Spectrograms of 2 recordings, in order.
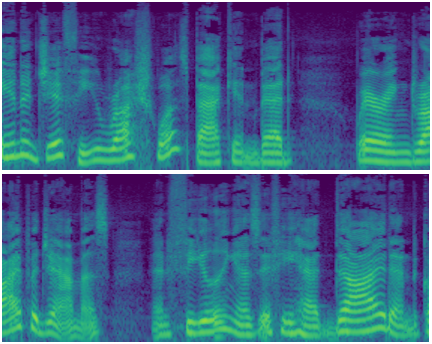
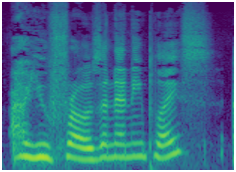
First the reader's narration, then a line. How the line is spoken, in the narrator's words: asked Mona eagerly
